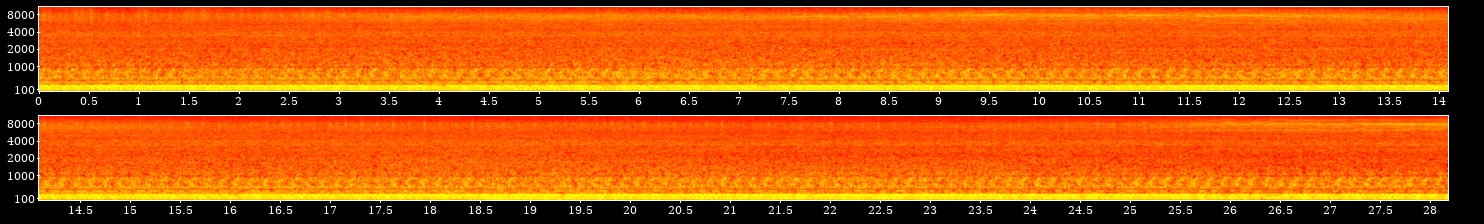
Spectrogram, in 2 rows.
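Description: Fourth-generation Nissan Maxima's V6 idling steadily at the tailpipe, burning off a Sea Foam engine treatment.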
